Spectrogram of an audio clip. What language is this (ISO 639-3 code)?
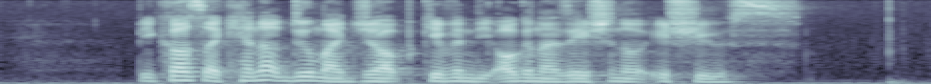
eng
